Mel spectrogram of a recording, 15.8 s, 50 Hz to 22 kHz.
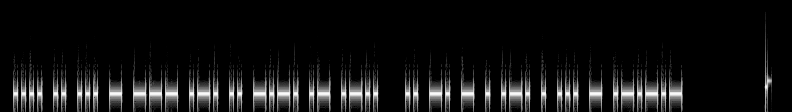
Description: Morse code, heard as a keyed tone, about 15 wpm, 700 Hz. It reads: HISTORICAL INTEREST.
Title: Sentences from Top 1000 Words - Review Part 4 - 15wpm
